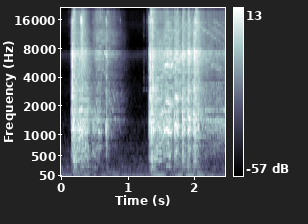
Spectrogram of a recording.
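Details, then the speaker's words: Jeep WK Grand Cherokee no-start test: two short bursts of brisk, strong starter cranking when the starter relay circuit is jumped directly; if this fails, the starter connector is the common fault. "so you should get that. And if you're not getting that, your connector on the starter is bad."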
